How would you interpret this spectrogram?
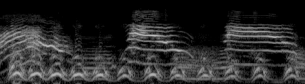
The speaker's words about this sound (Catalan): El gat a miolar.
